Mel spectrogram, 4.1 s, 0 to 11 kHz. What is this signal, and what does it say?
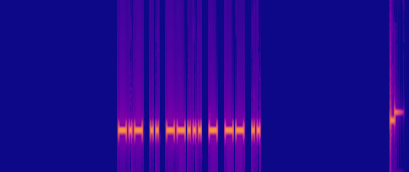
Morse code, heard as a keyed tone, about 41 wpm, 700 Hz. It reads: KI7TMI
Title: USA Call Signs - 4x Character Spacing - 45wpm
